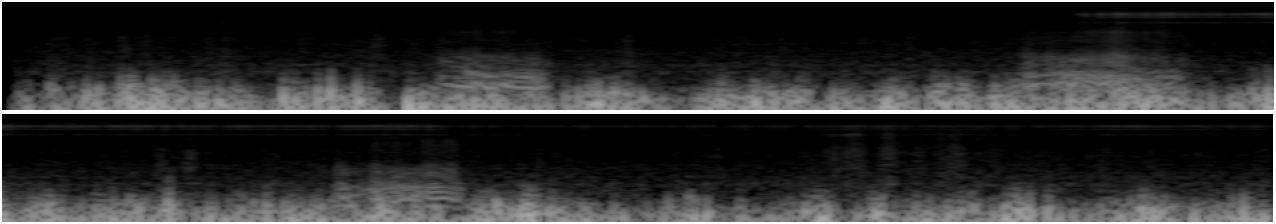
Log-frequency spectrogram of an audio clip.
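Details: Twelve-year-old cat asleep and snoring, raspy breathy snores arriving roughly every three seconds over constant deep rumbling noise and a faint steady high hum.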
